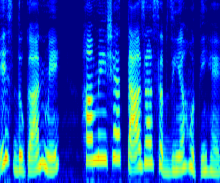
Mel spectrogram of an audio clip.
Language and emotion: Urdu, happy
